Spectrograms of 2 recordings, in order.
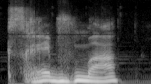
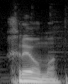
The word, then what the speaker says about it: Xrewma: Es wird X-R-E-W-M-A geschrieben. – Das könnte man dann versuchen zu lesen wie Xrevma, aber es heißt Chreoma. – Chreoma.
